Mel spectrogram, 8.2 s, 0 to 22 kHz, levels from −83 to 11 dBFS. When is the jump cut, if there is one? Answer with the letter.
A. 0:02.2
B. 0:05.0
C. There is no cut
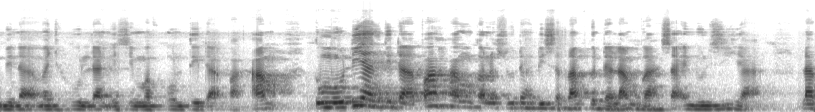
C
